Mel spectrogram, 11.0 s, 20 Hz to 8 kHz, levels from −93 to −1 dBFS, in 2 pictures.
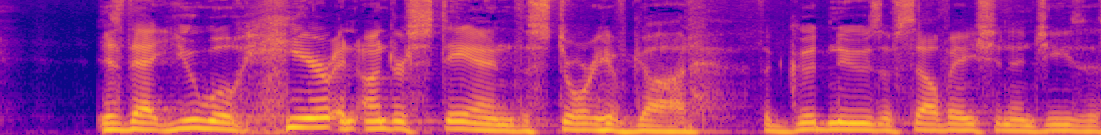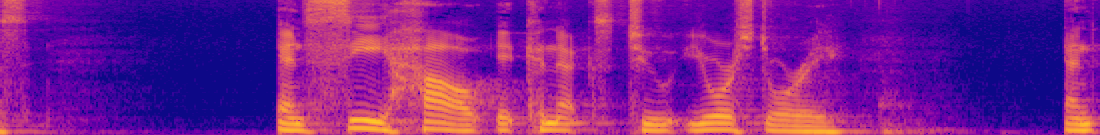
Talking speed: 145 wpm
